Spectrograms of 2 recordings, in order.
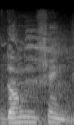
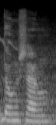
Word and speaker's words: Dongsheng: collective known as the Dongsheng. Is that no? That's wrong. How do you say it again? Dongshang. Dongshang.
